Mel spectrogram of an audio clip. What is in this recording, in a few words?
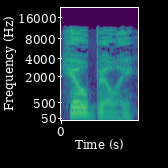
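"hillbilly", American English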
